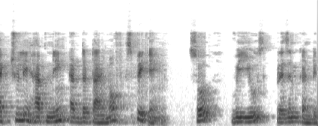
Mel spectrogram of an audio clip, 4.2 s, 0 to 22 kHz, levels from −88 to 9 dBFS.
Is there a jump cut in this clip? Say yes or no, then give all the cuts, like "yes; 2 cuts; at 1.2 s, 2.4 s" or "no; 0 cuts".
no; 0 cuts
